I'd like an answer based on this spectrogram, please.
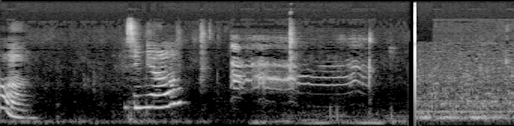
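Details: Domestic cat giving a series of drawn-out, wavering meows, some rising then bending down, with a brief human voice before them and a sharp click near the end, indoors.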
